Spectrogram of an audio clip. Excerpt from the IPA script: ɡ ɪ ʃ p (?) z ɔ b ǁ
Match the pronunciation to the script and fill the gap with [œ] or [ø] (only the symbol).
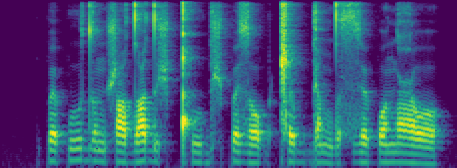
œ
